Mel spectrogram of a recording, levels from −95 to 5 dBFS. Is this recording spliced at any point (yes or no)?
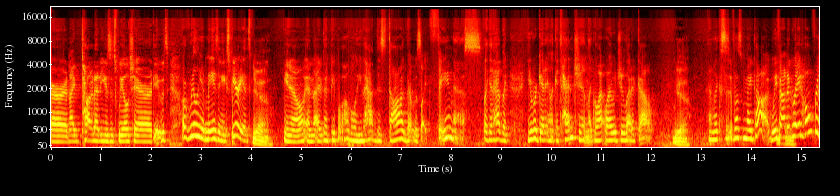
yes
